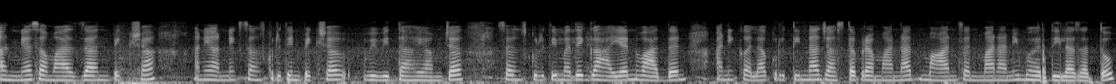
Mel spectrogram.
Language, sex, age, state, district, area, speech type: Marathi, female, 18-30, Maharashtra, Sindhudurg, rural, spontaneous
